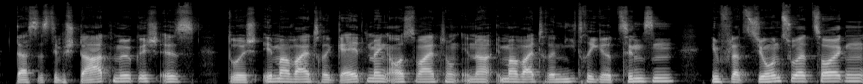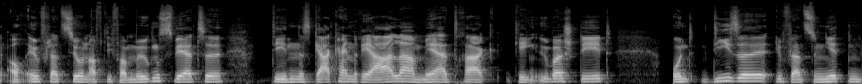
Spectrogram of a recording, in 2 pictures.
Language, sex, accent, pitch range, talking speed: German, male, German, 120-140 Hz, 110 wpm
